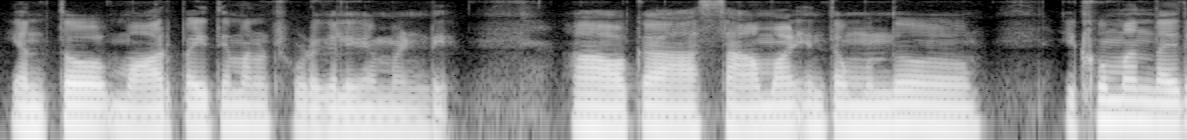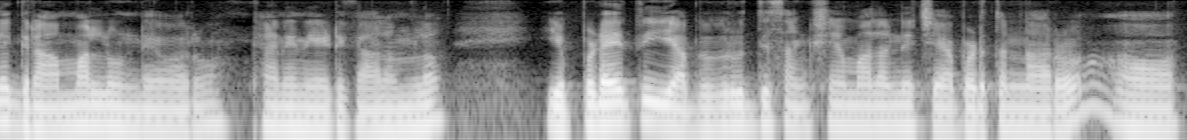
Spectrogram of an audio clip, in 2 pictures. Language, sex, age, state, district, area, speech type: Telugu, male, 18-30, Andhra Pradesh, Kakinada, urban, spontaneous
